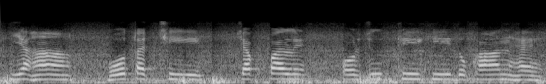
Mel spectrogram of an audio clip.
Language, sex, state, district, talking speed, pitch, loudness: Hindi, female, Haryana, Rohtak, 100 wpm, 225 Hz, -16 LUFS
